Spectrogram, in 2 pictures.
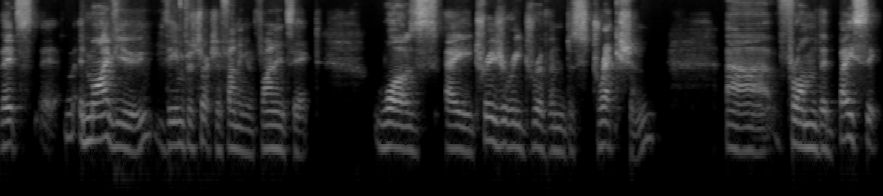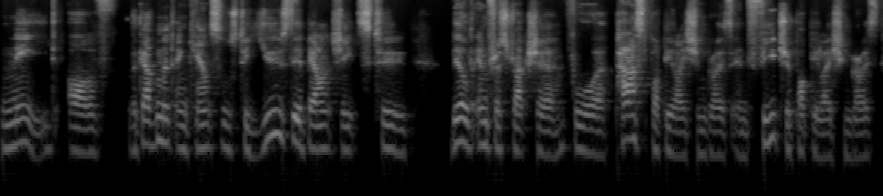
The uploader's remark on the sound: for an hour in a live webinar for paid subscribers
